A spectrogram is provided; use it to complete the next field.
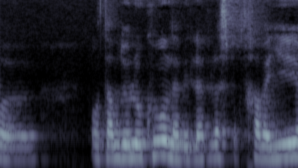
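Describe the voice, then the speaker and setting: Talking at a very fast pace, a woman with a medium-pitched voice and a dark, mellow tone keeps her intonation flat and monotone. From France, Paris. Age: 20s. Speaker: architecture student. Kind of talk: interview. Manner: hesitant, many fillers.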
